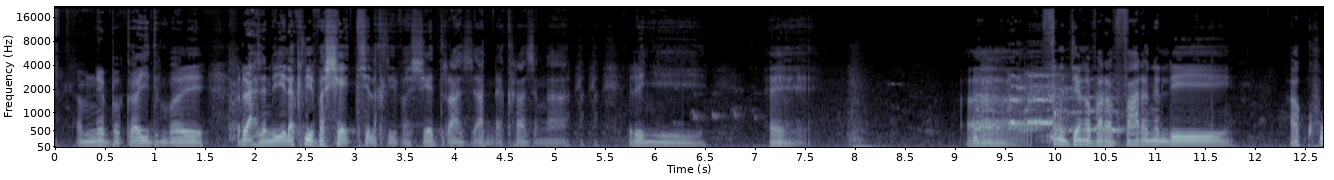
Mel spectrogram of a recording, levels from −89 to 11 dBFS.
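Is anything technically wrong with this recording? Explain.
Yes, there are two faults. Dropped buffers (overrun) at 2.02 s (just before "zany lakile vachette"), 3.20 s (just after it), 4.27, 6.27, 9.99 and 11.56 s each cut out about 20 to 50 ms, likely because the input buffer was overwritten before it was read. Each gives a jump in the sound, seen as a waveform discontinuity and a thin vertical broadband line on a spectrogram.

Repeated frames from 5.24 to 5.52 s replay one 139.3 ms block twice more, adding 0.28 s. This is heard as a stutter. The waveform and spectrogram show the same pattern tiled three times in a row.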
